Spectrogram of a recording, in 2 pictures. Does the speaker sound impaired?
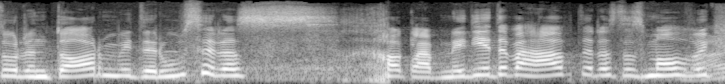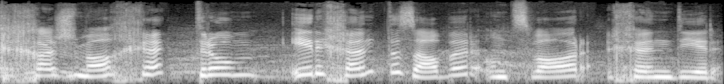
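No.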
